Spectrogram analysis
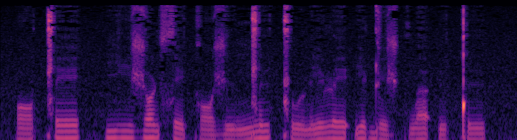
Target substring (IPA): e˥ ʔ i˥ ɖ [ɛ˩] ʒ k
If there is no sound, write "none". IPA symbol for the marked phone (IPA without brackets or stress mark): e˩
